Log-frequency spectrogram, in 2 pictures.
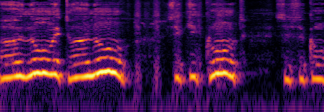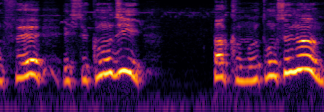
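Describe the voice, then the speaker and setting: Using a put-on character voice pitched high, a man speaks at a fairly slow pace. Long, frequent pauses break up his speech. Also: ordinary pitch variation. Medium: audio drama.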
